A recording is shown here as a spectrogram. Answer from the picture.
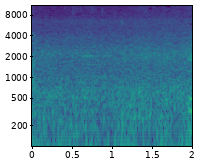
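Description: Steady city traffic noise at a busy intersection: a low rumble of passing cars.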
